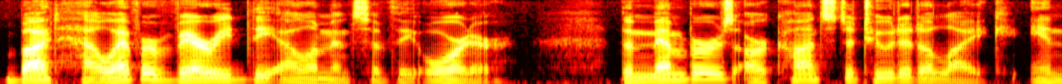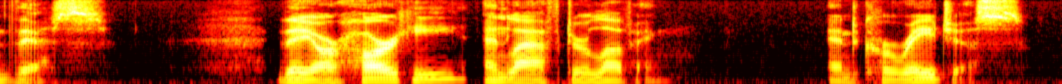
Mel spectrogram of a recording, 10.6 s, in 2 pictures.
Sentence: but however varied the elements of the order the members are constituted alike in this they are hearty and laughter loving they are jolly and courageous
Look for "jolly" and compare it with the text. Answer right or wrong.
wrong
